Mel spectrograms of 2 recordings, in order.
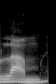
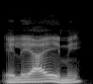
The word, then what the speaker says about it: Lam: Pero en cuando veas a alguien con el apellido Lam, Lam, eso indica que es cantonés.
